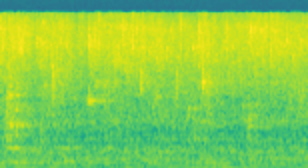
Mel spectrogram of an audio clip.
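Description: Water runs from a tap as something is washed beneath it, a steady, fairly loud hiss and splash that continues alone for about three seconds.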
